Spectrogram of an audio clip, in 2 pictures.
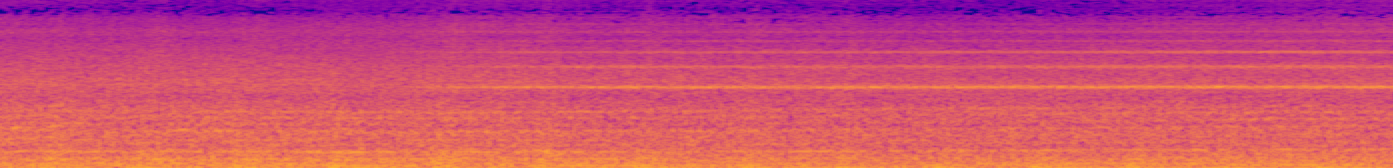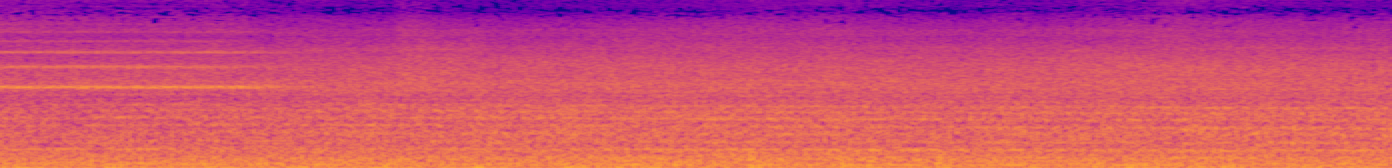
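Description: A train engine rumbles steadily beside an echoing platform.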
